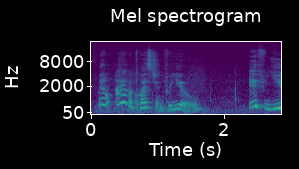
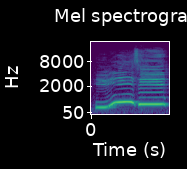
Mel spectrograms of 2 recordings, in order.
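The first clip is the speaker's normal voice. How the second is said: put-on wolf's sugary old granny voice, higher and slow; sweetest granny voice; 10 semitones higher, 11 dB louder, slower than usual. A narrator's reading. Wolf in Granny's bed calling to the door, sweet granny voice. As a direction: coo it like a sweet old grandma. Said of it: "in his sweetest granny voice".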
